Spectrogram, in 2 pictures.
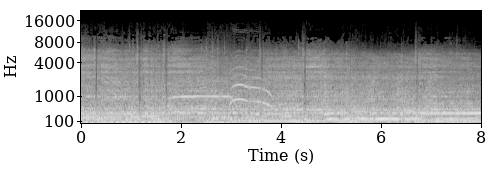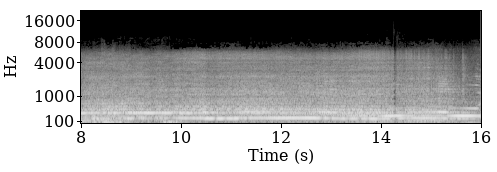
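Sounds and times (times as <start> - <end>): distorted electric guitar chords: 0.0 - 16.0.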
